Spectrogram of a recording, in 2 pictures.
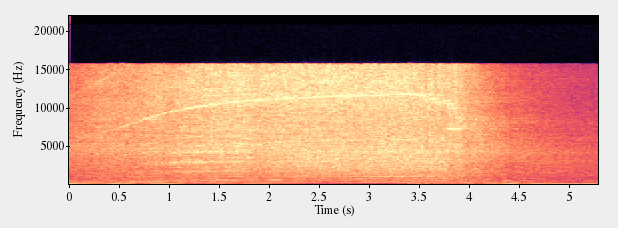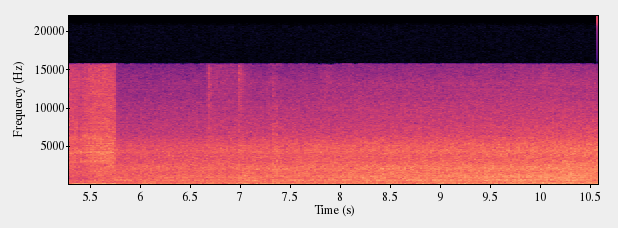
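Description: Turbocharged Honda B18 non-VTEC four-cylinder making a full-throttle dyno pull under about 21 psi of boost: revs climb steadily to about 7,900 rpm with a high whine rising alongside, then drop away over a couple of seconds after the throttle is closed. After that comes a steady rush of noise from the dyno's cooling fan.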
